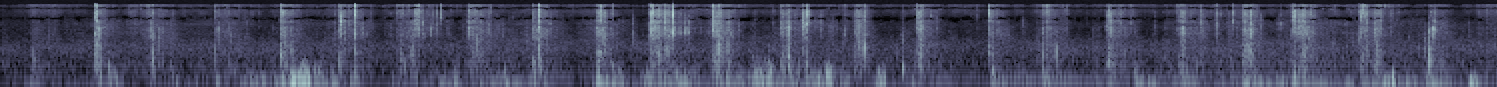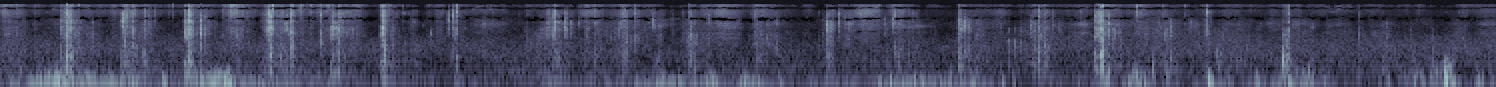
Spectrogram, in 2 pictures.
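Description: Footsteps on a loose stony, gravelly path, each step a short crunch, at a walking pace of about two steps a second, over a low rumble.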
